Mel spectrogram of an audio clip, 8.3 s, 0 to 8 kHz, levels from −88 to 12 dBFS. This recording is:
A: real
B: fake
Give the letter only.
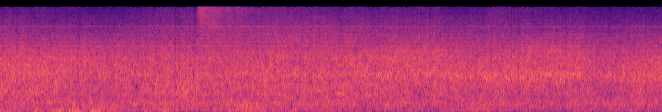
B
